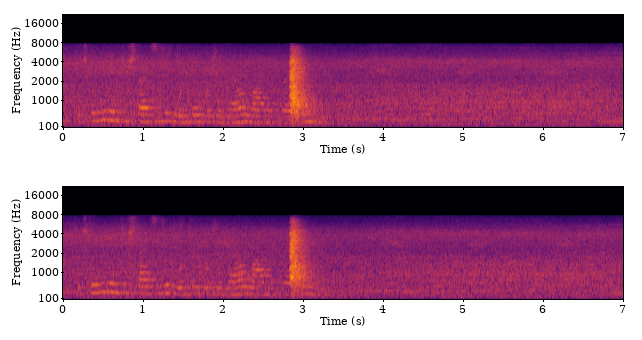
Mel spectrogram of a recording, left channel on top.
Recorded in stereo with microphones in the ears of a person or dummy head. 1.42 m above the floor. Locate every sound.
0.2 s a woman speaking: 10° right (ahead or behind), 1.2 m
2.8 s a clap: 20° right (ahead or behind), 3.5 m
